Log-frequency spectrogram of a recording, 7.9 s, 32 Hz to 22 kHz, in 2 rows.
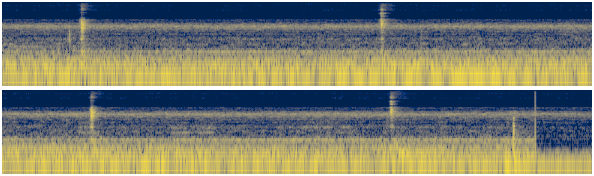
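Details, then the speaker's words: VW Amarok 2.0 TDI diesel after fuel filter replacement, fuel pump primed via a scan-tool actuation test: a steady low electric hum with a faint tick about every two seconds, quieting as pressure builds, then cutting off. Normal priming. "Okay, so we've gave that a minute or two, and we can hear the actual pump now quiet down because it's got pressure within it."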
